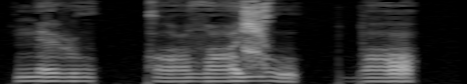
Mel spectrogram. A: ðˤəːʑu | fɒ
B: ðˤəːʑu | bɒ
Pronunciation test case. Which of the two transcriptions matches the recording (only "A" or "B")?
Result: B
